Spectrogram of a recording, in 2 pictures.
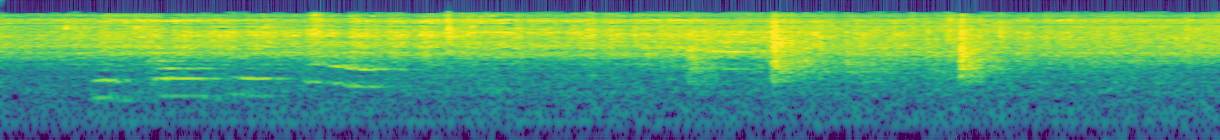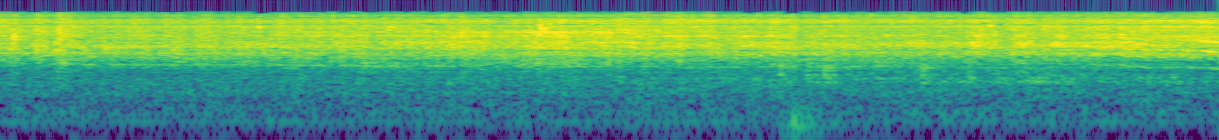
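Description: Battery-powered Trackmaster toy trains running on plastic track: a steady whir of small geared motors with wheel rattle, and two sharp clicks at about four and five seconds in.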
